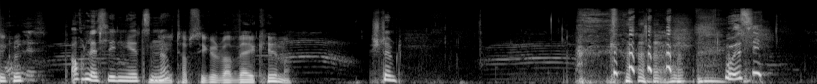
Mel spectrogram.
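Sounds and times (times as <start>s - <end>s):
speech: 0.0s - 3.0s, 3.7s - 4.1s, 5.8s - 7.8s
cat yowling with a low moaning wail: 0.4s - 1.4s, 2.6s - 3.6s, 4.8s - 5.8s
laughter: 5.8s - 7.4s.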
